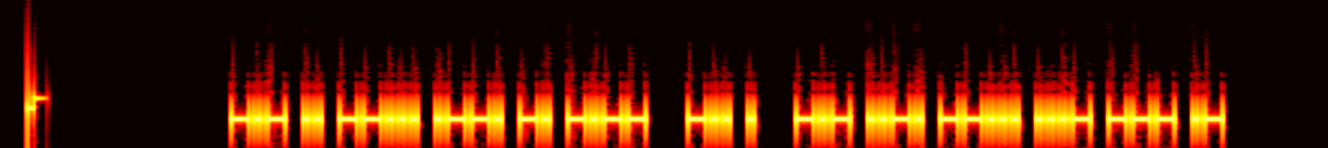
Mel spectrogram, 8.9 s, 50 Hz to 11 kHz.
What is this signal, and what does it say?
Morse code, heard as a keyed tone, about 30 wpm, 700 Hz. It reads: KI7PNY DE KF7VOA
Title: USA Callsign DE Callsign - 6 Characters - 30wpm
